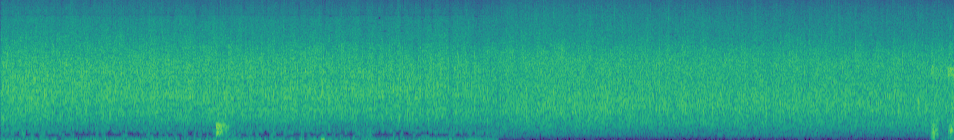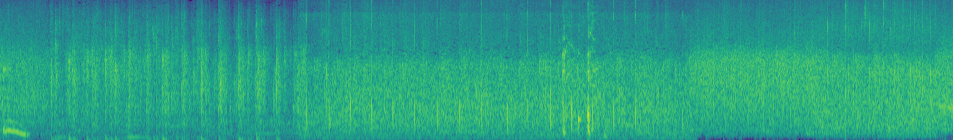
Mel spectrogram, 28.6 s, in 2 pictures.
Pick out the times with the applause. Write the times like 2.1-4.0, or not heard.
0.0-28.5.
